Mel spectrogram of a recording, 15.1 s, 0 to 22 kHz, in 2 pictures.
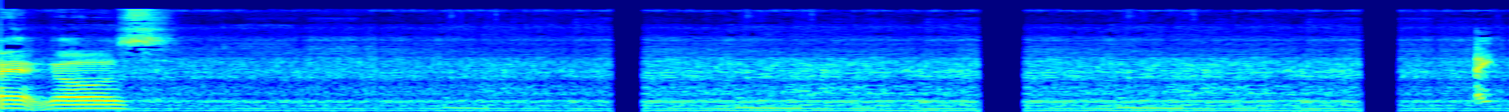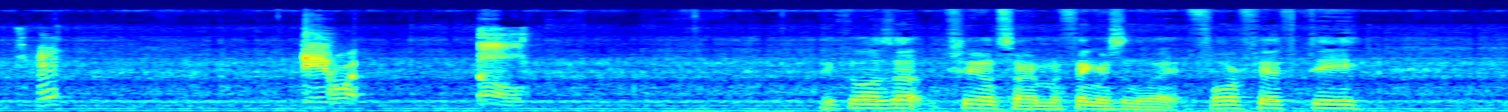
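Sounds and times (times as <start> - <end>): radio static hiss: 7.2 - 14.5
clipped voice-like snippets: 7.4 - 8.0, 9.0 - 10.2.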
